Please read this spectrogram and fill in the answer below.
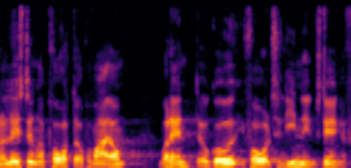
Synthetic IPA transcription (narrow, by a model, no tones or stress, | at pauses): nhɑ̈lḛːsd̥enʁɑ̈pʰɒːd̥̚d̥ɑʋɑɐpʰɒ̽ʋɑ̈ɪ̰ɒ̽m | ʋɒɾ̥ænd̥e̝ʋɑ̈ɡ̥ɔːð̞̩ˠifɒːhɒ̽l̰t͡sʰe̝liːnnəenʋesd̥e̝ɐ̰e̝ŋɐ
